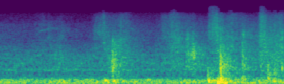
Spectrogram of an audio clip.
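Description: Footsteps tread softly across a wooden floor.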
